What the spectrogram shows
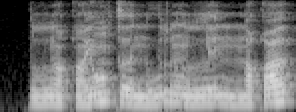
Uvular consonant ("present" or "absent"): present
